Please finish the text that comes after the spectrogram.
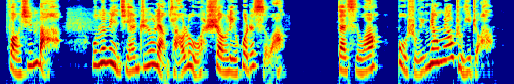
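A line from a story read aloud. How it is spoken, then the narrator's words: Half-smiling, determined. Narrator (Chinese): 他似笑非笑的咧咧嘴，握紧拳头道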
